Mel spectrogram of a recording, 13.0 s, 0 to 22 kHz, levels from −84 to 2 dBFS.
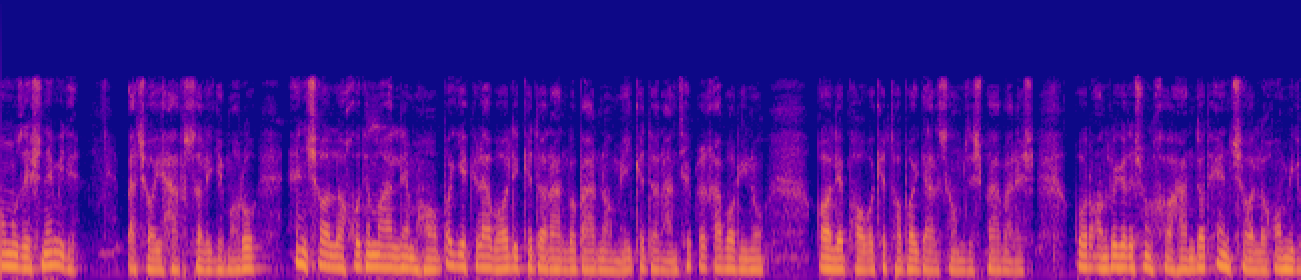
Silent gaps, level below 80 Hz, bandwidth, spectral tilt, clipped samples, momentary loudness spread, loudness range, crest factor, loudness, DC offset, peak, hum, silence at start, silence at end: none; -54 dBFS; 8.4 kHz; -6.5 dB/octave; under 0.1%; 9 LU; 3 LU; 18 dB; -27 LUFS; under 0.1%; -8 dBFS; none; 0 s; 0 s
